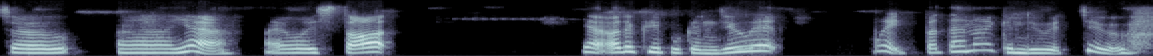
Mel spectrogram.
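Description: A woman with a Dutch accent and a fairly high pitch, lively intonation, a fairly slow pace and long, frequent pauses, in a dry, close sound with no echo. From Netherlands. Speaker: resin artist. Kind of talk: casual chat.

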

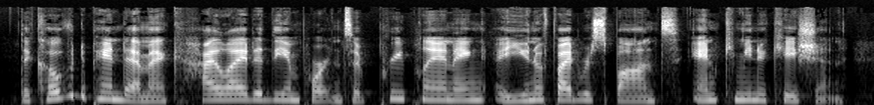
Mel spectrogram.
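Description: A woman with an American accent, fairly high in pitch, at a fairly quick pace with ordinary pitch variation, in a dry, close sound with no echo and a very clean recording with a silent background. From Oregon, US Pacific Northwest. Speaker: emergency physician and podcast host. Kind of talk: scripted narration.

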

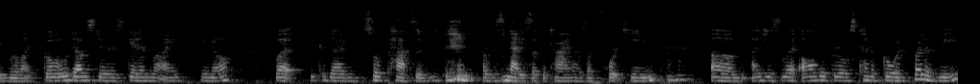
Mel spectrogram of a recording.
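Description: This woman has a fairly low, somewhat breathy voice with a dark, mellow tone. She keeps a moderate pace with ordinary pitch variation and hardly any pauses. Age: young. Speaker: podcast guest. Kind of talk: casual chat. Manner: giggly.

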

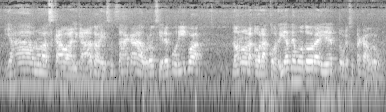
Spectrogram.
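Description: The speaker has a Puerto Rican accent and fairly even intonation. Audible room echo and noticeable background noise surround the voice. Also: man, fairly high pitch for a man, moderate pace. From Puerto Rico. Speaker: podcast host. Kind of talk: casual chat.

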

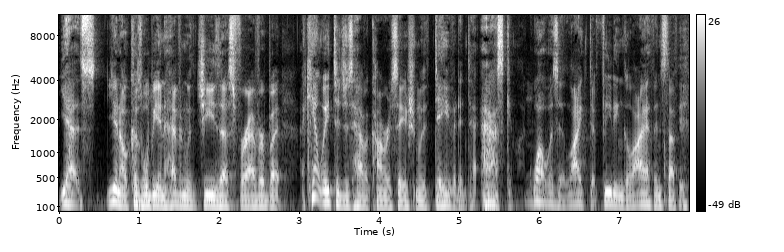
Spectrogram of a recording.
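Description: A man races along at a very fast pace with hardly any pauses, his voice somewhat breathy, his loudness swinging widely and his pitch varying in an ordinary way. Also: medium pitch for a man. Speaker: pastor. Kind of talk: casual podcast discussion about Bible study.

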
